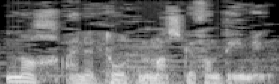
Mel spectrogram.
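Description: A man's voice: sits low, animated, moderate pace, music in the background. A man reading scripted documentary narration as the narrator.

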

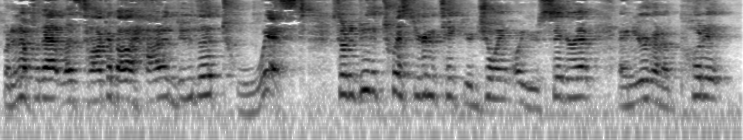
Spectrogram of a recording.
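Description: A man's voice: high-pitched, brisk, hardly any pauses, far from the mic, slight background noise. A man hosting a casual instructional video diary as a dance teacher, chatty and playful in his delivery. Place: wood-panelled room indoors. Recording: echoey room, away from mic, music.

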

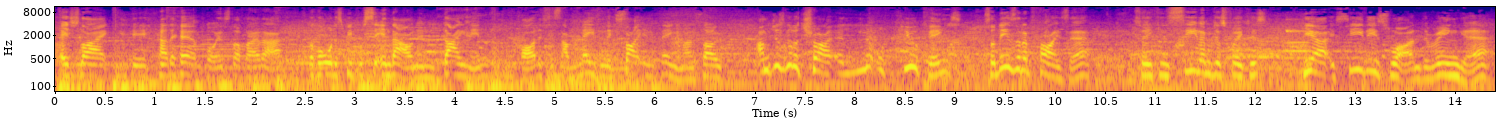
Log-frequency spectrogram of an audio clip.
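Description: Excitable high-voiced man vlogging a mall. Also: a little fast. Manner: excitable, chatty, calls viewers "man". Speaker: food vlogger. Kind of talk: casual vlog narration. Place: city streets and busy mall sushi restaurant. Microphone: handheld camera held at arm's length. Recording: loud background music and crowd noise. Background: loud music and crowd chatter.

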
